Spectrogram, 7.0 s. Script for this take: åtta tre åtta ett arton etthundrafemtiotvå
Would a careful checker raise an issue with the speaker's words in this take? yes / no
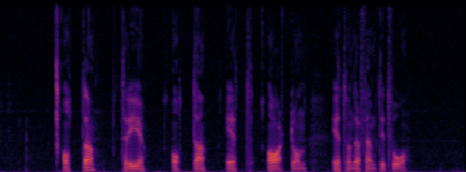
no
